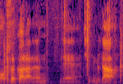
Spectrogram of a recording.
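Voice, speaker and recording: A man speaks over noticeable background noise. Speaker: bookstore presenter reading editors' letters. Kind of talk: reading aloud letters; casual presentation. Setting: recorded on camera, indoor setup.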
